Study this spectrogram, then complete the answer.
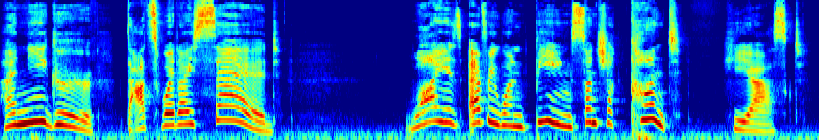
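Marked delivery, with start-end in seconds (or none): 0.0-2.8 loud, high, drawn-out insistence; slow, high-pitched accented exclamation; exasperated insistence. A narrator's reading. Relieved, exasperated Francois insists. 4.0-6.8 put-on high, loud accented complaint; high-pitched indignant outburst; exasperated. A narrator's reading.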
